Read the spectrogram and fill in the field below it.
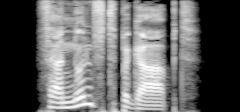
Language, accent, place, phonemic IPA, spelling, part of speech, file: German, Germany, Berlin, /fɛɐ̯ˈnʊnftbəˌɡaːpt/, vernunftbegabt, adjective, De-vernunftbegabt.ogg
- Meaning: rational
